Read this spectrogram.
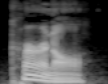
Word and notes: kernel: American English

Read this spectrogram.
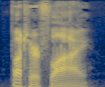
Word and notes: butterfly: American English

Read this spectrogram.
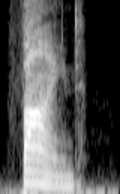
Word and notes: find: American English

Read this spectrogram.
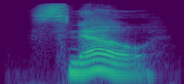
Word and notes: snow: American English

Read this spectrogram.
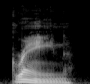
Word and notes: grain: American English

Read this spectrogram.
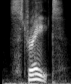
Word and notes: straight: British English

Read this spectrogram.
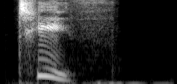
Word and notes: teeth: British English

